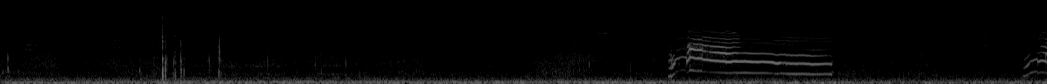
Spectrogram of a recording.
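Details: Community cat at an outdoor cat gathering after rain, where a big black cat grooms others: one drawn-out meow of about a second and a half, clear and tonal, slightly falling then steady, a second meow starting at the end, earlier soft taps and low hum.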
